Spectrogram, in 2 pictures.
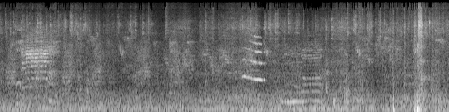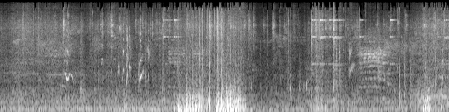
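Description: Budgerigar giving nasal, buzzy chirps and scratchy chatter in short bursts.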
